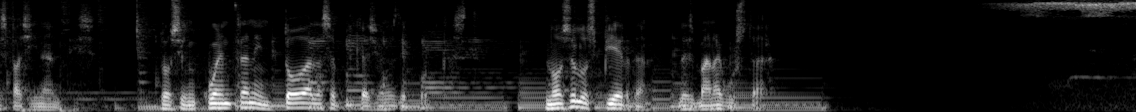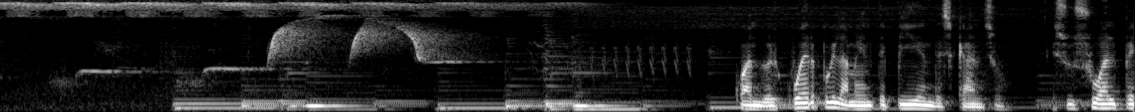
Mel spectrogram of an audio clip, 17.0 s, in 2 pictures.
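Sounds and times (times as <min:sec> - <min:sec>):
speech: 0:00.0 - 0:05.9, 0:14.1 - 0:17.0
crickets chirping: 0:07.4 - 0:17.0
birds singing: 0:07.6 - 0:17.0.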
